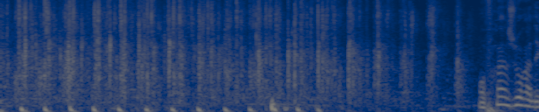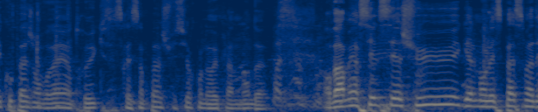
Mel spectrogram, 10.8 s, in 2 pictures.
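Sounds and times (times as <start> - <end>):
audience applause: 0.0 - 4.8
speech: 4.8 - 10.7.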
